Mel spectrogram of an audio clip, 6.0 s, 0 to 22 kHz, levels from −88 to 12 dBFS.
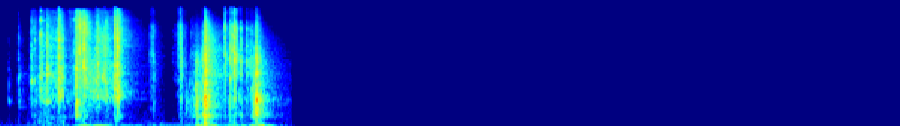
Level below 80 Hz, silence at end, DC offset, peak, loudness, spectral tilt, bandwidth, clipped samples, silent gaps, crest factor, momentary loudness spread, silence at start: -54 dBFS; 4.2 s; under 0.1%; 0 dBFS; -21 LUFS; 0 dB/octave; 17 kHz; under 0.1%; none; 30 dB; 12 LU; 0.2 s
